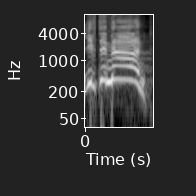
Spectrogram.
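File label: rank lieutenant, battlechatter, Russian; localized english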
